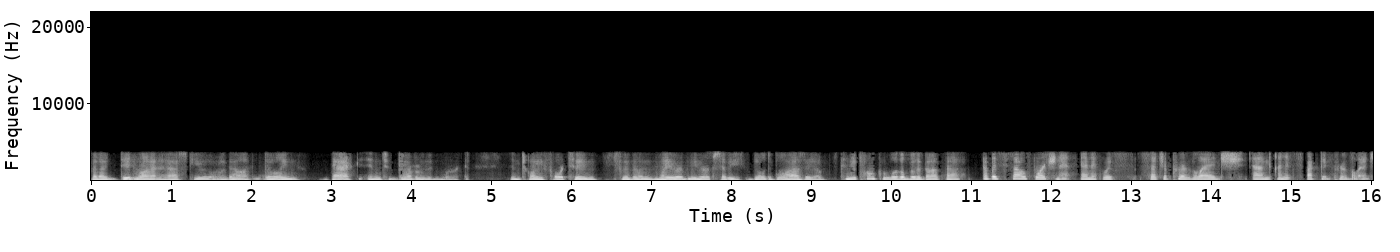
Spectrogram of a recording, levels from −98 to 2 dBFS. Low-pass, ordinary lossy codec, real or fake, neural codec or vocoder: 3.6 kHz; AAC, 24 kbps; fake; codec, 16 kHz, 1 kbps, FreqCodec, smaller model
